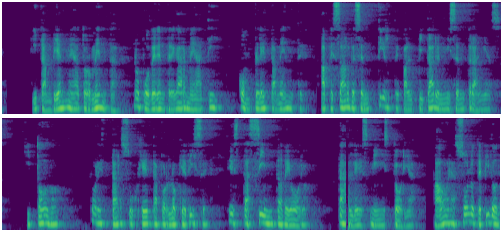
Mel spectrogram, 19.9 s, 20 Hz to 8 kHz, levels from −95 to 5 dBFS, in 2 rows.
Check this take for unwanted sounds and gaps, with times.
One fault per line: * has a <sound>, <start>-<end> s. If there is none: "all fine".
* has a dropout, 16.9-16.9 s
